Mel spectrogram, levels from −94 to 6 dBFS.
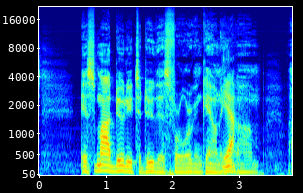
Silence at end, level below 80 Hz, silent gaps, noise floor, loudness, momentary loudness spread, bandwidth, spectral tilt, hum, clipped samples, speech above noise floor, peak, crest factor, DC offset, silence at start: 0 s; -50 dBFS; none; -57 dBFS; -26 LUFS; 14 LU; over 20 kHz; -5 dB/octave; none; under 0.1%; 31 dB; -6 dBFS; 20 dB; under 0.1%; 0.05 s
